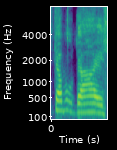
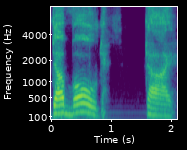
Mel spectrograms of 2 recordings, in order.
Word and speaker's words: doubled die: viewpoint but all these double dies are so neat and i i have to stress again it's not a double die it's a doubled die a lot of people get that name wrong and it causes people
